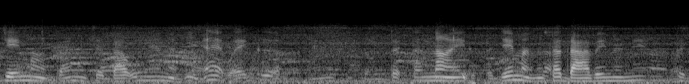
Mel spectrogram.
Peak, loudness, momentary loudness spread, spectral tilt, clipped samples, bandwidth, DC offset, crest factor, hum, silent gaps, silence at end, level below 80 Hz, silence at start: -6 dBFS; -27 LUFS; 12 LU; -6.5 dB/octave; under 0.1%; 16 kHz; under 0.1%; 22 dB; none; none; 0 s; -42 dBFS; 0 s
